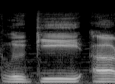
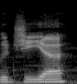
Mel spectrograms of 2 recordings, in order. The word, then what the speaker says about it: Lugia: It sounds a bit funky when you really annunciate the e. Oh, like lugi uh rather than lugia.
